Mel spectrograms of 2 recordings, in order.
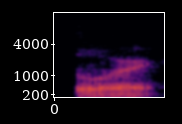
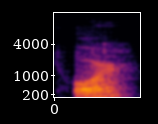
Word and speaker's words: Thor: It's sort of funny how they say the name of Thor in Old Norse. It is Thor. Thor. Oh, is it pronounced Tor? In old Thor in Norse. Thor in Norse is pronounced Tor.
